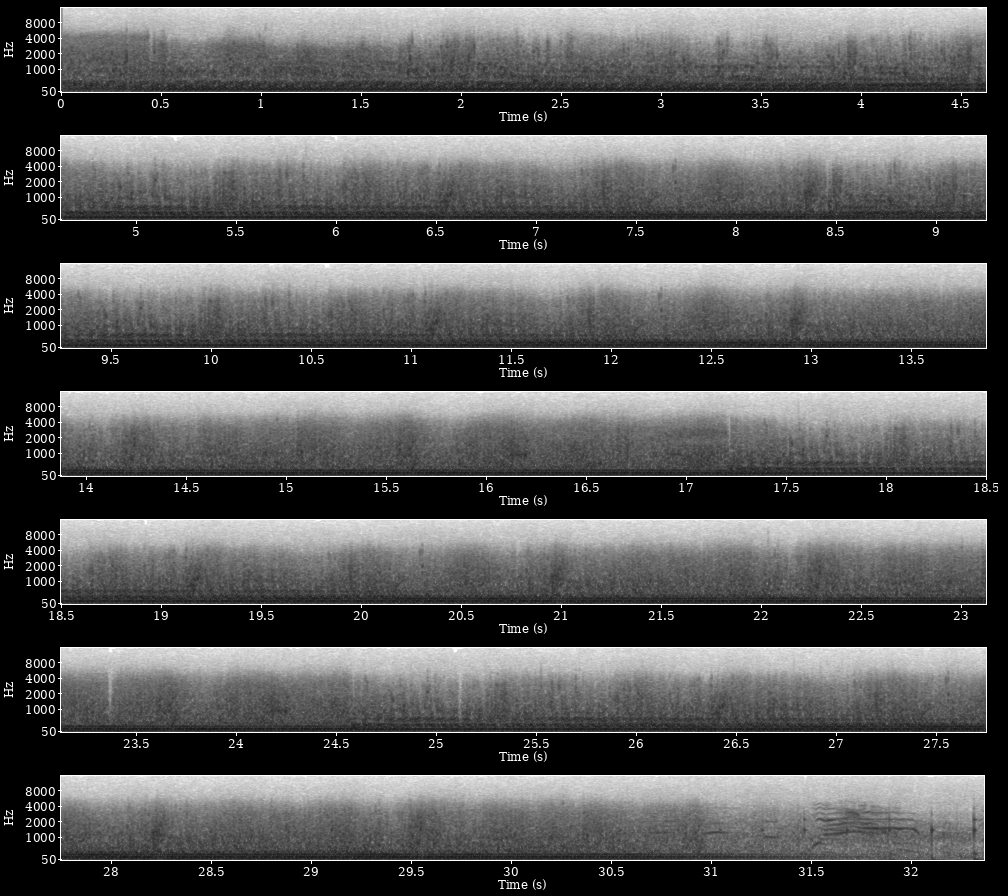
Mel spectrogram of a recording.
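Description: Boat engine running steadily under way as a seine net pays out over the stern. Its pitch shifts abruptly a few times, about four, eight, seventeen and twenty-five seconds in.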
